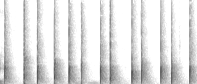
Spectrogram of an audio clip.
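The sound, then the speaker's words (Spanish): About a dozen sharp hand claps in quick, slightly uneven succession, each a crisp slap with a short decay, with no voices alongside. “¿Por qué no aplaudes? Venga.”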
